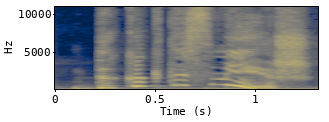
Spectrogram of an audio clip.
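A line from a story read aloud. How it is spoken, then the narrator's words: Piercing shriek. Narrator (Russian): пронзительно взвизгнула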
